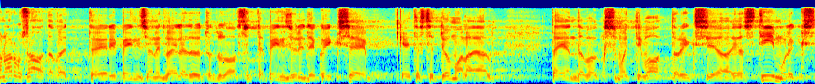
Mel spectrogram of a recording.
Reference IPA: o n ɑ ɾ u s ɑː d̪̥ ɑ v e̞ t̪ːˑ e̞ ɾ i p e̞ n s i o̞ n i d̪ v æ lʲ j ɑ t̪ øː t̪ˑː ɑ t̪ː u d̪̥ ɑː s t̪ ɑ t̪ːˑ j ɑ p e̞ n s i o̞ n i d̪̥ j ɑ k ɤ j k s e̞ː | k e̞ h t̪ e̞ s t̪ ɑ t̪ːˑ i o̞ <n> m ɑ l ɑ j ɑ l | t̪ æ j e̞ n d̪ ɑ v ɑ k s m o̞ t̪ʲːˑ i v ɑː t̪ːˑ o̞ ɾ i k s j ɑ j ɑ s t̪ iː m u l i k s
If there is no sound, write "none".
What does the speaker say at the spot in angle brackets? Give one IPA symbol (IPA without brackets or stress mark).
none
